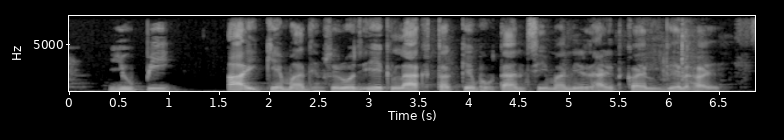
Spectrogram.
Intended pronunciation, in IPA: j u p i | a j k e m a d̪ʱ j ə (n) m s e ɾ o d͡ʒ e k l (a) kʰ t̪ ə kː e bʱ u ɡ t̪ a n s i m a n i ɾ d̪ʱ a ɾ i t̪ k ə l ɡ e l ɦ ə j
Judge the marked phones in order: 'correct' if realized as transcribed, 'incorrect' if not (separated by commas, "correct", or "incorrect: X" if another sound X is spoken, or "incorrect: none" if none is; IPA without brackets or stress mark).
incorrect: none, correct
